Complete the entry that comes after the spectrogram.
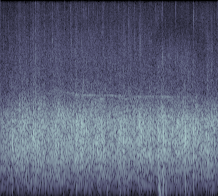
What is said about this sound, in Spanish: quiero realmente dar un fuerte aplauso y felicitaciones para el equipo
